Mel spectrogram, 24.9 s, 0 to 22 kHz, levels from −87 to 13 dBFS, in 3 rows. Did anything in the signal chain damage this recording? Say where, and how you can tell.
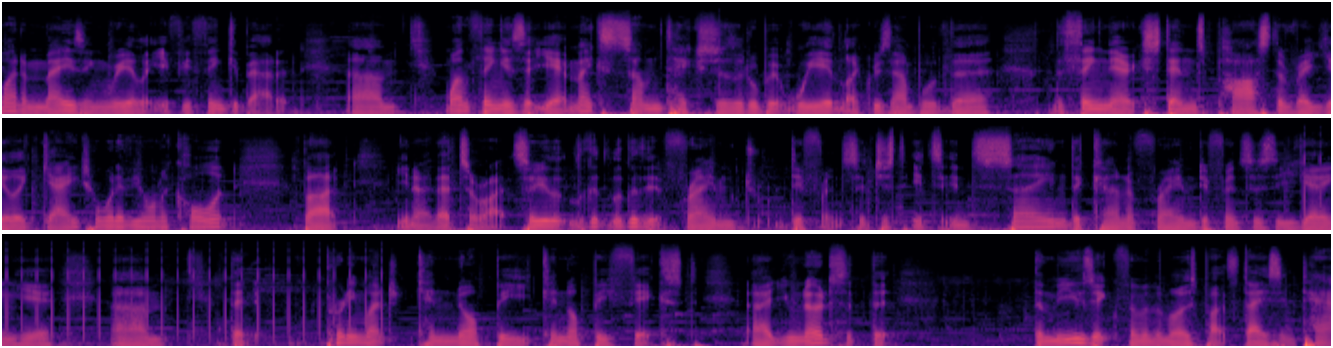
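Yes. At 4.47 s the driver or buffer stage misses a deadline and replays its last block once. The repeated piece is about 1.33 ms long, which fits a 64-sample buffer, so it lands as a single hard-edged click rather than an audible stutter. Nothing is skipped, which separates it from a dropout.

From 16.43 to 18.98 s a train of clicks ticks over the sound at a regular 10.2 per second, around thirty pulses of matching shape, peaking well above the signal. It is likely interference entering the analogue wiring or interface. The steady spacing and identical repeated shape distinguish it from a one-off buffer glitch.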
